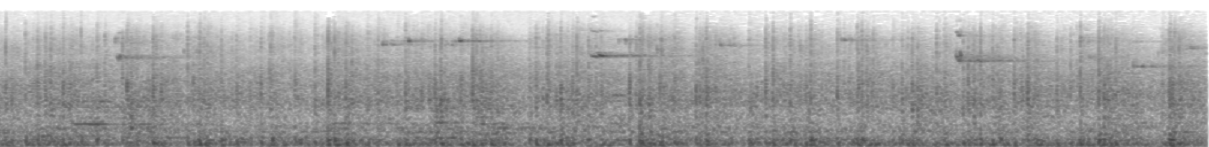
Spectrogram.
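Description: Basketballs bouncing on a gym court in an irregular stream of knocks, with frequent short, high-pitched sneaker squeaks.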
